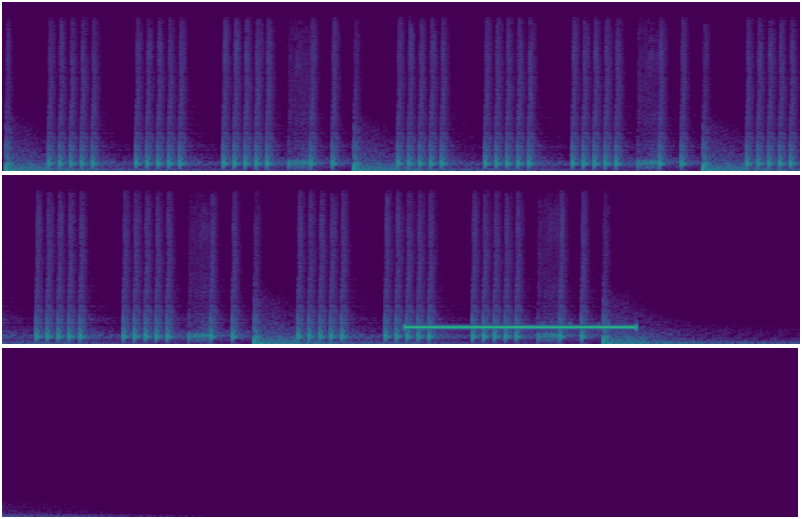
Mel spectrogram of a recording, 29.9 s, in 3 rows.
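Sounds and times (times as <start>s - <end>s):
drum beat: 0.0s - 18.2s.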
